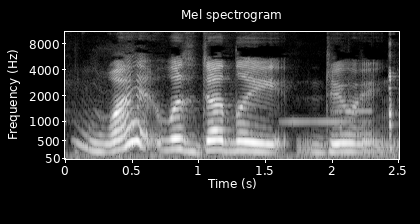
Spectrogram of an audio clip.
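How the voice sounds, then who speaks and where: A woman's voice: fairly high pitch, animated, drawn-out words, faint music behind. A woman in her twenties giving chatty, giggly movie commentary and going off on tangents, speaking around new retainers.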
